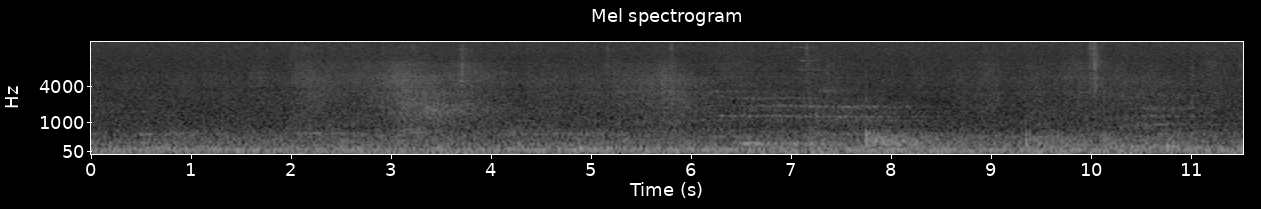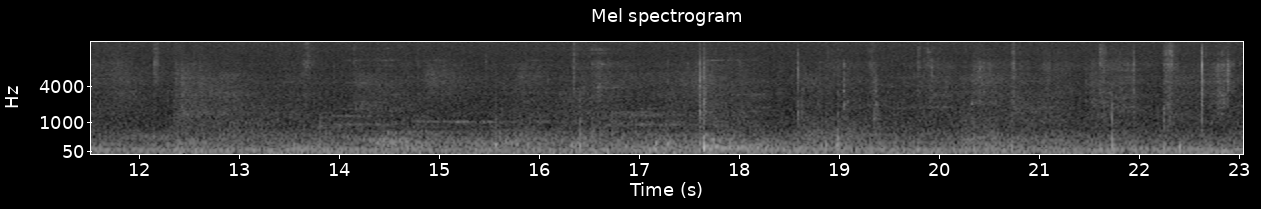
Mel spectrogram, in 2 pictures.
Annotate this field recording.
visitors, church bells, the city, the country & me: july 25, 2010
